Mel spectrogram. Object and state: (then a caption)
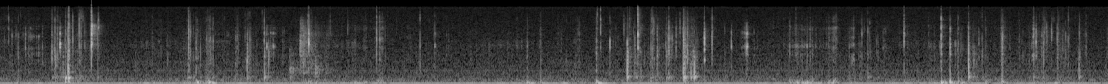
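Bar of soap scraped with a blade. A peach solid soap bar held in the palm is scraped with a utility-knife blade, peeling off thin ruffled shavings. Quick dry scratchy strokes and crinkly flicks come in uneven bursts, each with bright, crisp edges and almost no ring, over a faint steady low hum.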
